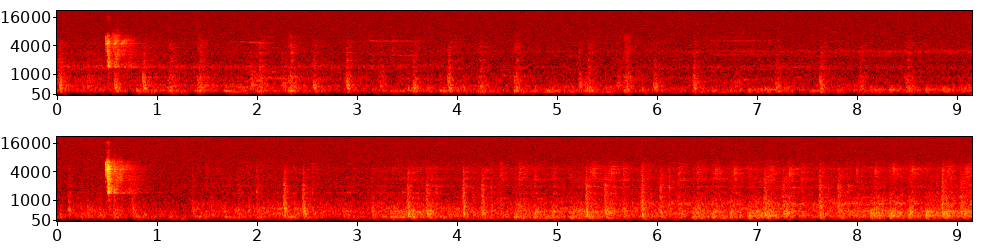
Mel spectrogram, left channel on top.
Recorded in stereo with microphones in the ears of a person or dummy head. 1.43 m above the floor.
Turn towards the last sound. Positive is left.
turn(degrees=-30)  # may be behind; listen again after turning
